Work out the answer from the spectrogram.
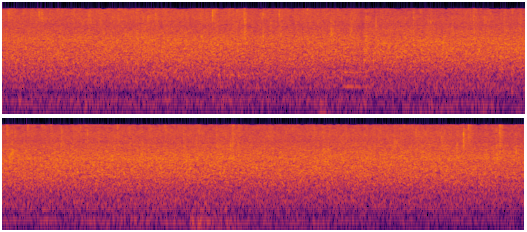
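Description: Rain falling steadily on forest trees and leaves, an even, unbroken hiss.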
